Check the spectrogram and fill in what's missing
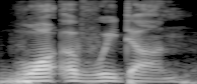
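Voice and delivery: dropped low in mock dread; low aside, as if regretting it; retold dismay. Retold dismayed aside to his wife.

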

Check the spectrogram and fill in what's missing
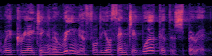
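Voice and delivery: ordinary delivery

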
